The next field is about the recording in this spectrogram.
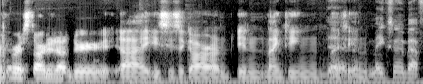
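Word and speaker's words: Segar: he signed an autograph he would sign his name with like a little cigar with a trail of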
